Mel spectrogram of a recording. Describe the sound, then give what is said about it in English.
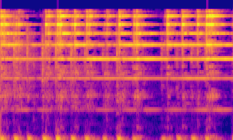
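A bell is struck over and over at a drinks contest finale, giving a bright metallic ringing in many quick, rapid strikes with a brief pause partway through before the ringing resumes. “Hit the damn bell.”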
